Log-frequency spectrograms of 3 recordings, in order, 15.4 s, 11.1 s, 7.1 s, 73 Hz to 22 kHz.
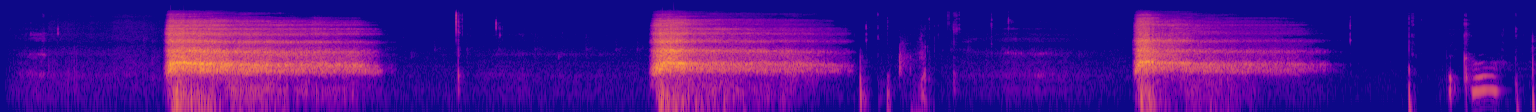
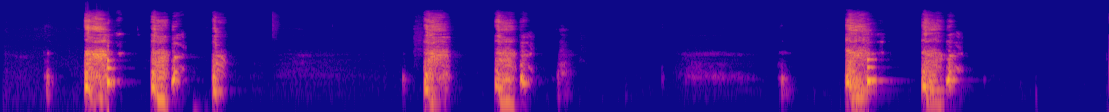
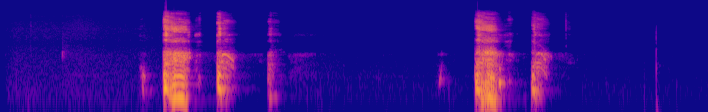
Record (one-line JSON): {"exhalation_length": "15.4 s", "exhalation_amplitude": 30468, "exhalation_signal_mean_std_ratio": 0.36, "three_cough_length": "11.1 s", "three_cough_amplitude": 32767, "three_cough_signal_mean_std_ratio": 0.29, "cough_length": "7.1 s", "cough_amplitude": 32767, "cough_signal_mean_std_ratio": 0.25, "survey_phase": "beta (2021-08-13 to 2022-03-07)", "age": "18-44", "gender": "Male", "wearing_mask": "No", "symptom_none": true, "smoker_status": "Never smoked", "respiratory_condition_asthma": false, "respiratory_condition_other": false, "recruitment_source": "REACT", "submission_delay": "1 day", "covid_test_result": "Negative", "covid_test_method": "RT-qPCR", "influenza_a_test_result": "Negative", "influenza_b_test_result": "Negative"}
